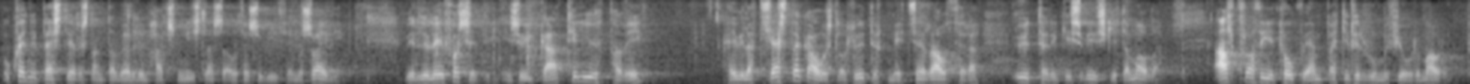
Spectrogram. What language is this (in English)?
Icelandic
